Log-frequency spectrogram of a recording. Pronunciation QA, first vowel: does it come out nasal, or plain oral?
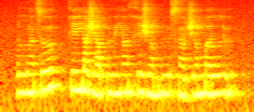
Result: nasal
